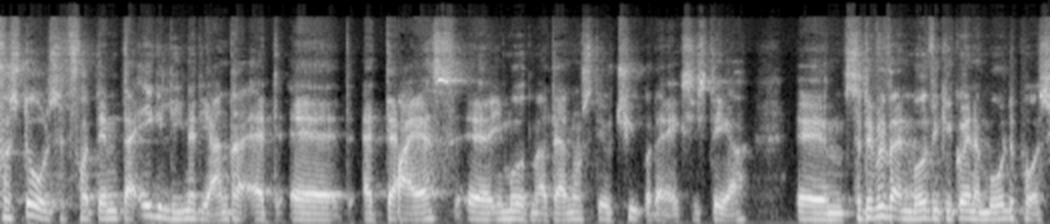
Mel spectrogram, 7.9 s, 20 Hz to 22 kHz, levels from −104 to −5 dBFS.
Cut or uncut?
cut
